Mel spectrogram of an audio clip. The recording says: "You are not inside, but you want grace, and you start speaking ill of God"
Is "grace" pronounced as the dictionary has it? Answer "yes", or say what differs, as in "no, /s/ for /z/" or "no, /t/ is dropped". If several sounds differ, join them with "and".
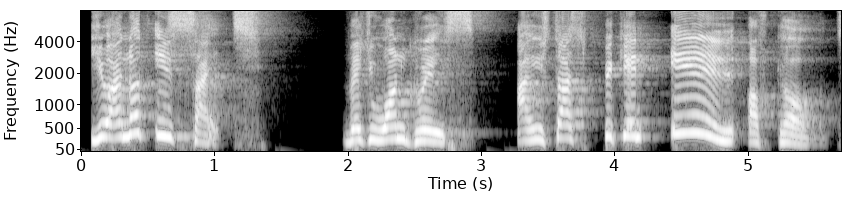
yes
